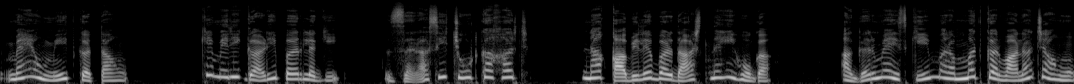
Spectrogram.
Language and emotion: Urdu, fearful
